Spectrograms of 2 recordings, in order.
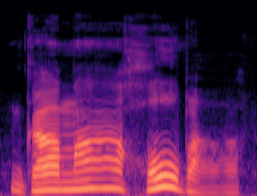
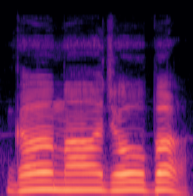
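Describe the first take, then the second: First: "Gamahoba" drawn out, with an H starting "hoba"; H pronunciation. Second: "Gamma joba" drawn out, with a J starting "joba"; J pronunciation. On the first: Streamer checking with chat, slow "Gamahoba" with an H. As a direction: say "Gamahoba" slowly, HO as the third syllable. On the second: Streamer practising the corrected word, slow "Gamma joba" with a J. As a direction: say "Gamma joba" slowly, JO as in Joe. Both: Shown as a demonstration. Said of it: "So it's not H".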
